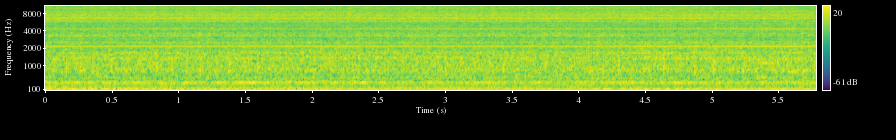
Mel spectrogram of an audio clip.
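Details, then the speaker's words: Household water pump after loose fan/impeller shaft was wrapped tight with PVC pipe tape: steady even hum with smooth hiss, no rattle or scraping; normal running, noise gone. "ก็เป็นการแก้ปัญหาอีกวิธีหนึ่งใช้ได้นะครับเสียงไม่มีแล้วนะครับเสียงหายไปแล้วนะ"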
